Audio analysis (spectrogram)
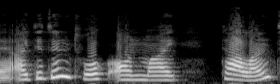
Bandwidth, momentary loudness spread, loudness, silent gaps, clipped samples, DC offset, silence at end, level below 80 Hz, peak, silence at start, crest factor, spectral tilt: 11 kHz; 7 LU; -14 LUFS; none; under 0.1%; under 0.1%; 0.05 s; -56 dBFS; 0 dBFS; 0 s; 14 dB; -6.5 dB/octave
